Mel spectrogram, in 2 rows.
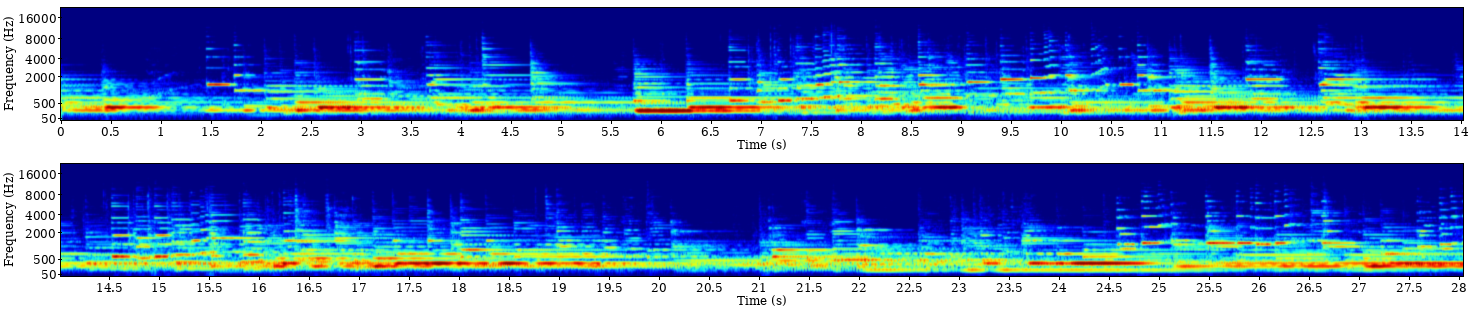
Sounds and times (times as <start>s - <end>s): Music: 0.0s - 28.0s.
